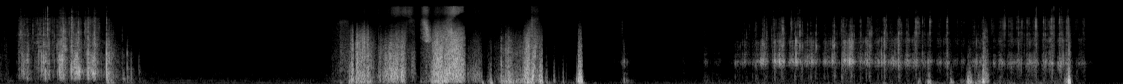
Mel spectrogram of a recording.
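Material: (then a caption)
Plastic, soap. A small, clear, hollow plastic cup partly filled with dry white soap scraps is held in one hand and shaken in three bursts. The scraps give off a dense, crackly rattling and scraping inside the cup, with short quiet gaps between the bursts.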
